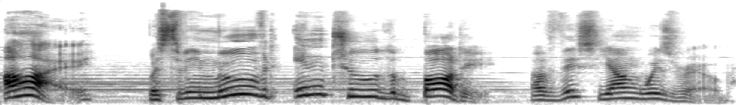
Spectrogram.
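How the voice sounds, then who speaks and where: Husky man narrating, lively pitch swings. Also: slow pace, lo-fi sound, soft background music. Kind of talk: scripted first-person story narration.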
